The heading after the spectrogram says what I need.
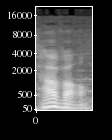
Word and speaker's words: Haval: It's Haval. Haval. It's a play on words, Chinese to English. Basically, have it all.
